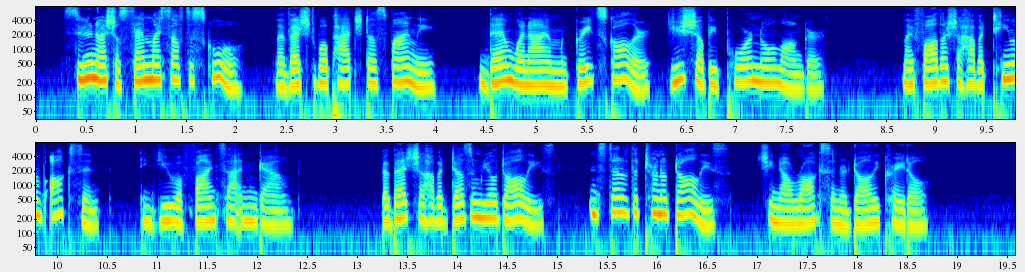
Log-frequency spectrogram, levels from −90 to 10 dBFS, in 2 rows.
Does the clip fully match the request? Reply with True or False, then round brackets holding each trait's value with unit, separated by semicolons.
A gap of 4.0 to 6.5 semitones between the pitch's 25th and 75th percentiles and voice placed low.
False (4.4 semitones; 195 Hz)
